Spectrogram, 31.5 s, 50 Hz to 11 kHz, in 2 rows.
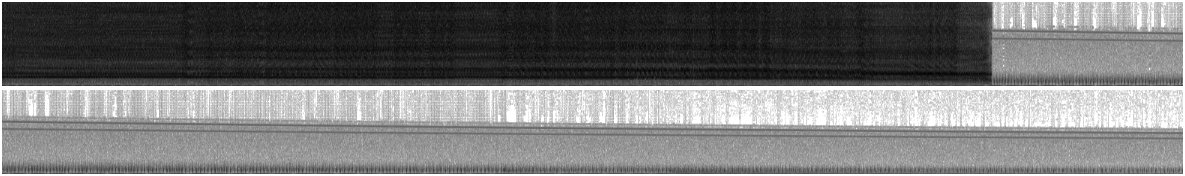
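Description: Harsh noise passage from a homemade metal/noise album: a loud, dense wall of noise with a high ringing tone in it, which cuts off abruptly about 13 seconds in. A muffled, evenly pulsing low sound follows and slowly fades.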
